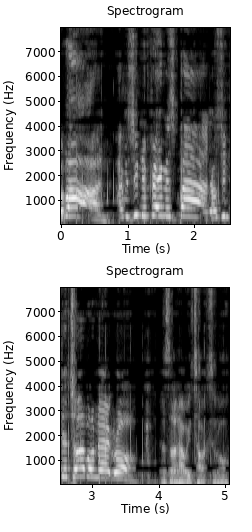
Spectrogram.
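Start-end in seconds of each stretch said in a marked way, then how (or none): 0.0-3.7 put-on generic European accent, very high pitch. Quoting a man in a voice the speaker later apologizes for: general European accent. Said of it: "That was just a general European accent".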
